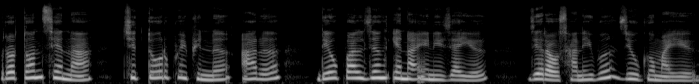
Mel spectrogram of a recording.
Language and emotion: Bodo, neutral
